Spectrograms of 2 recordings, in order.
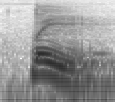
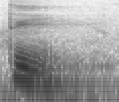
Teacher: Jadi ketebalan huruf to harus kita tonjolkan.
